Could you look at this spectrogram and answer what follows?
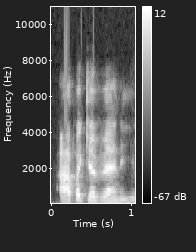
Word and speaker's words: Abergavenny: Abergavenny, Rob.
